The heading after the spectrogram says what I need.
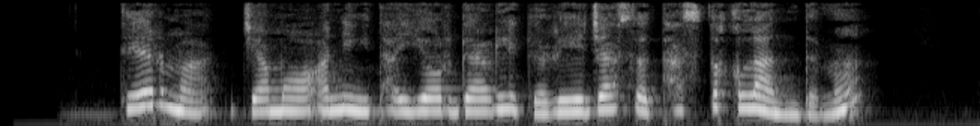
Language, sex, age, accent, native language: Uzbek, female, 25-34, Toshkent shahri, Uzbek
